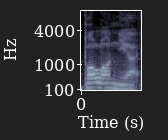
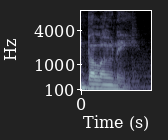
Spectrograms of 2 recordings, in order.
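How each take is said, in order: First: The word has an Italian pronunciation. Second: The word has an American pronunciation. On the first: This is how it is said in Italy. "is said Bologna in Italy" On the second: This is how Americans say it. "Americans say Bologna"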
